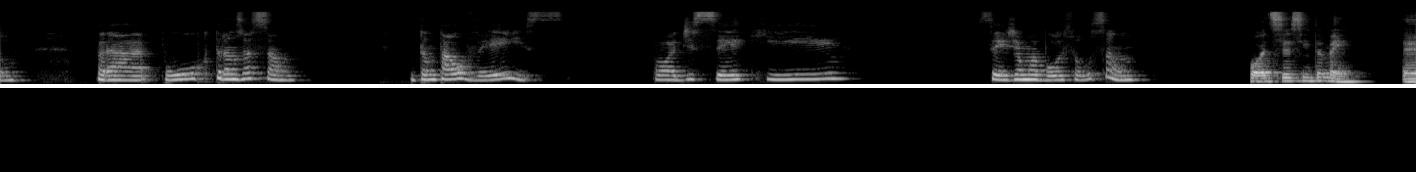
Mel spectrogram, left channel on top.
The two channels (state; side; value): silent; right; digital silence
